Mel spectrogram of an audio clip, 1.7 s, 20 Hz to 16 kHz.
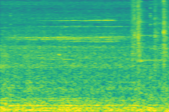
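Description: A train pulling into a station in Transport Fever 2: a steady rumble of rolling wagons with a high, thin wheel squeal above it and a few bright metallic screeches near the end.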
